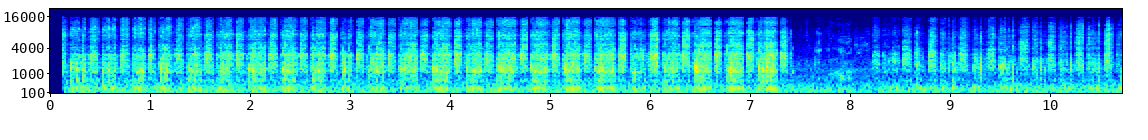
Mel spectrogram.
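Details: A Staffordshire Bull Terrier on a hot day pants loudly and rapidly, a harsh rhythmic breathing about three times a second.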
